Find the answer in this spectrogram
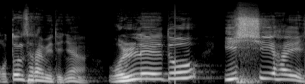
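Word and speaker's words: אִישׁ חַיִל: 이시 하일. 자, 남자는 이시예요. 여자는 이시하고. 이시야 이시. 헷갈리죠? 이거 뭐 이렇게 헷갈리게 이렇게 다 발음을 했는지.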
